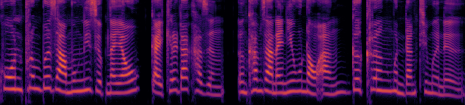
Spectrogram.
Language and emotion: Bodo, happy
